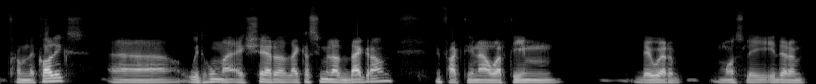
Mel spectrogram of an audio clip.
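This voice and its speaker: A man's voice: on the low side, no echo. A man from Italy in his thirties answering interview questions, hesitant, with many fillers and restarts. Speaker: guest, startup co-founder.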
